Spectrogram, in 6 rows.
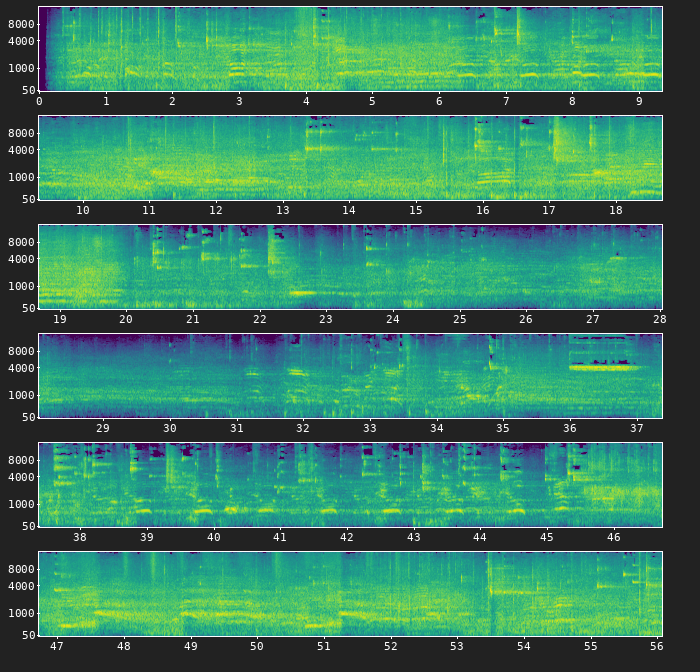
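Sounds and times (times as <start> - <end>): voices of players and spectators: 0.1 - 56.0
shoe squeaks: 2.0 - 4.5, 13.3 - 17.8, 20.1 - 22.5, 27.0 - 27.6, 31.1 - 33.8, 34.6 - 35.1, 36.0 - 45.6, 53.0 - 56.0
basketball bouncing on wooden floor: 55.7 - 56.0.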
